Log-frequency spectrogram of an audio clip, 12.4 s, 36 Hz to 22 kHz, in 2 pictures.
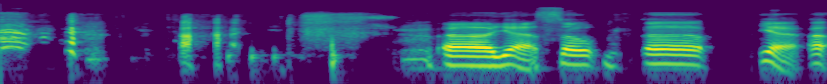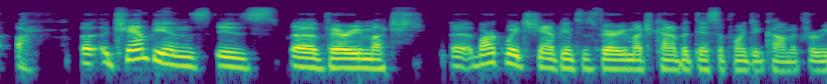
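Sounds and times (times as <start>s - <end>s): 
laughter: 0.0s - 0.8s, 1.4s - 3.0s
exaggerated nasal sniff: 2.2s - 3.0s
speech: 3.3s - 12.3s.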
